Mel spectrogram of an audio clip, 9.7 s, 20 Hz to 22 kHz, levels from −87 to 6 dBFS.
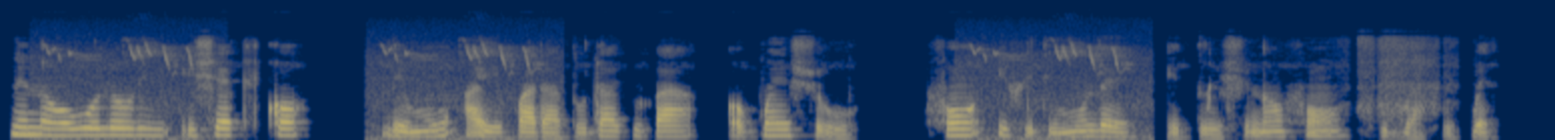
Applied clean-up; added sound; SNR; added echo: none; Chirp, tweet; 15 dB; none.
